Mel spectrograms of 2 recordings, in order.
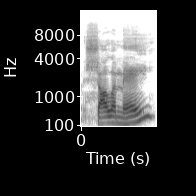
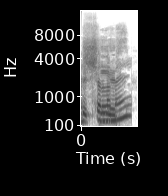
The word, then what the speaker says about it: Chalamet: Chalamet. Yeah, Chalamet. I think the Silent. T is silent.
